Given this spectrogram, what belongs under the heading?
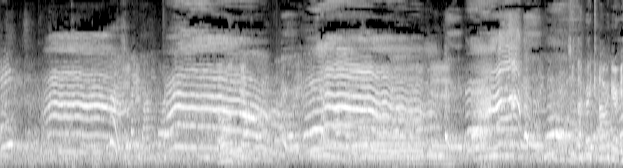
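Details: Baby during ear piercing: loud, sustained crying in long wailing bursts with catching breaths between them; distressed infant cry.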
